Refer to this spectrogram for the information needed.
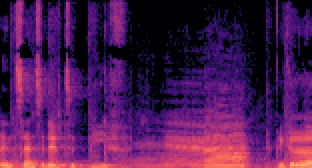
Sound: cow mooing

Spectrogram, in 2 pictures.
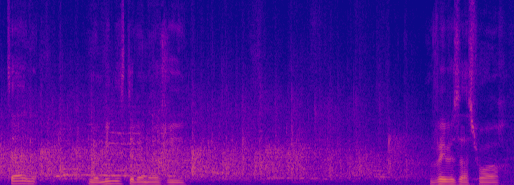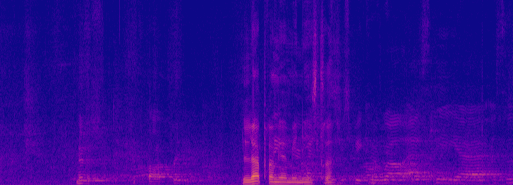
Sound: applause

